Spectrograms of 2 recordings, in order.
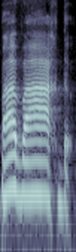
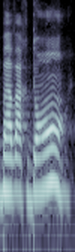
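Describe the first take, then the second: First: The final ending is silent. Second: The final ending is pronounced aloud. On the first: The speaker calls it right. "E N T will remain silent" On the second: The speaker calls it wrong. "that's a wrong pronunciation"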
